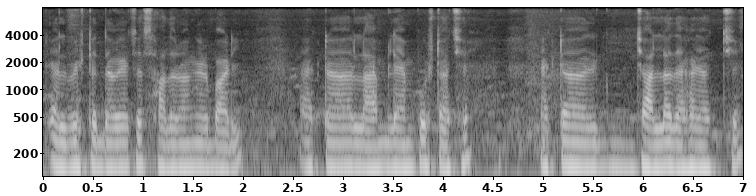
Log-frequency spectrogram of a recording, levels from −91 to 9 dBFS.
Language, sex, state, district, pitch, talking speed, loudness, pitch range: Bengali, male, West Bengal, Jhargram, 125 Hz, 120 wpm, -16 LUFS, 120-130 Hz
